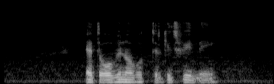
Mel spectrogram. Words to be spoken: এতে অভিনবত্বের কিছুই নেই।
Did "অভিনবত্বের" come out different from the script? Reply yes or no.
no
